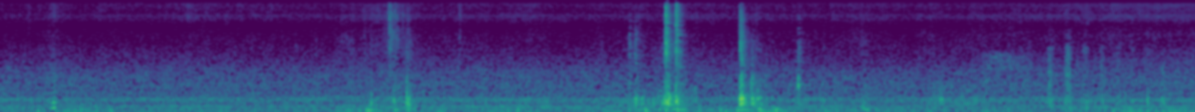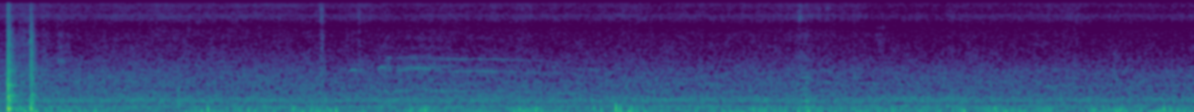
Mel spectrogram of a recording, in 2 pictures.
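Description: Honeybees hum at an open hive during a spring brood check, a steady low drone that stays fairly quiet, broken by a few sharp clicks and knocks from frames being handled; no one speaks.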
